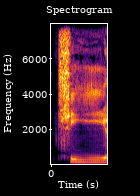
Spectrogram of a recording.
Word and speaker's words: Qi: Lube you know that Qi weii adds pronounced Chi and this is the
